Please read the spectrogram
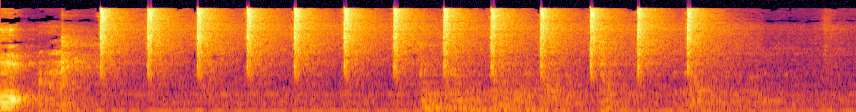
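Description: Gas range spark igniter clicking rapidly, about four clicks a second for some three seconds, as a burner is lit.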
